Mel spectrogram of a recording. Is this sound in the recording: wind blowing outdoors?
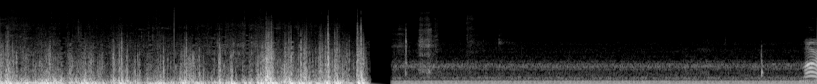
yes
